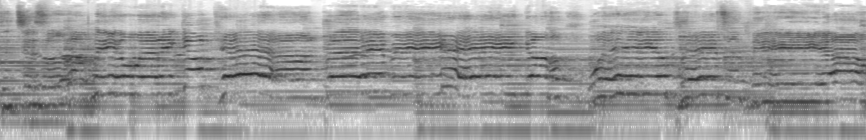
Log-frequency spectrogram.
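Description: Live female vocal sung into a microphone over instrumental band backing, with a wavering vibrato on long held notes.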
